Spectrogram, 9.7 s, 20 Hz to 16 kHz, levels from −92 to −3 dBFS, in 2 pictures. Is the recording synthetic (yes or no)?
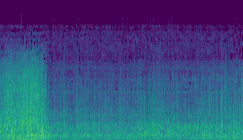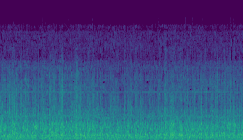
yes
